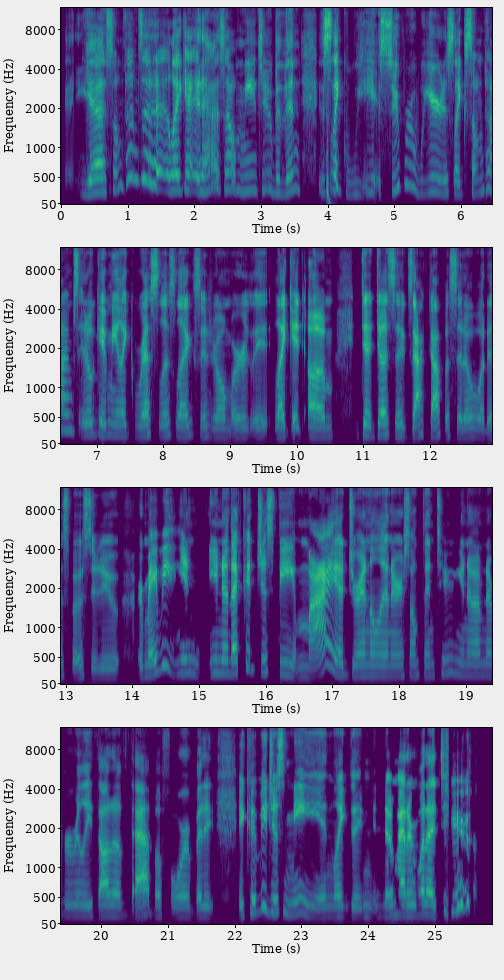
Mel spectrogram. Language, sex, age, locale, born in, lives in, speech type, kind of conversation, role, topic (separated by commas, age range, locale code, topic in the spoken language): English, female, 40-44, en-US, United States, United States, conversation, unstructured, none, How do you cope with sleep disruptions that happen for no clear reason?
